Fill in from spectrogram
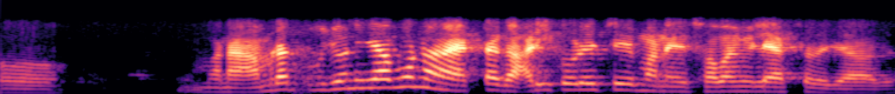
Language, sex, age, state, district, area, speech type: Bengali, male, 18-30, West Bengal, Howrah, urban, conversation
